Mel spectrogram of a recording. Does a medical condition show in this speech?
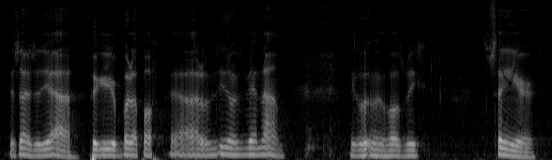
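Yes: Parkinson's; Parkinson's attributed to Agent Orange exposure during Vietnam service, walking affected; hard time walking and talking; speech very significantly affected.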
